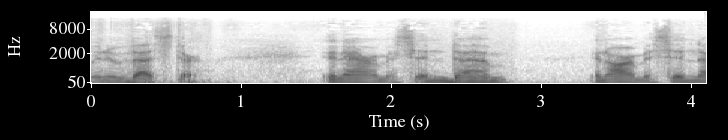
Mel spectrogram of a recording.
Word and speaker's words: Armis: So, Barak, I didn't mention that you are from Aramis. Or, is it pronounced Aramis or Aramis? Armis.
